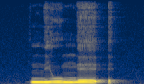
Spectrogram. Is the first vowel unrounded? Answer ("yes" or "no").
no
